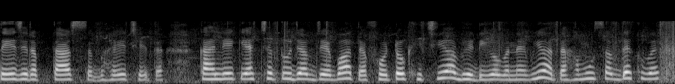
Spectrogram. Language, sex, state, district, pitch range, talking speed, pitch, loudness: Maithili, female, Bihar, Madhepura, 225-260 Hz, 160 wpm, 245 Hz, -18 LUFS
